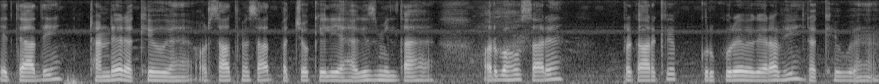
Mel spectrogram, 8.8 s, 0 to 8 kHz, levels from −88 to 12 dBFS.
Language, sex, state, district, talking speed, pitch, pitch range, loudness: Hindi, male, Bihar, Jahanabad, 170 wpm, 150 Hz, 140-155 Hz, -17 LUFS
